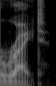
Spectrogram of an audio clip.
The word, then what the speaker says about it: write: almost everything you'll ever write. And lastly, keep a close eye out for those tricky silent letters. Words like night with a silent K or write with a silent W.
